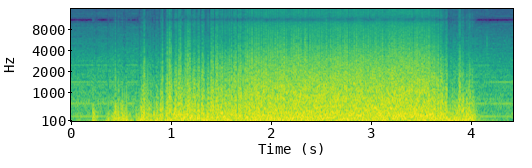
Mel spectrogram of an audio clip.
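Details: 2008 Goodman heat pump, coil looking frozen, outdoor unit in winter, reversing valve switching into defrost: sudden loud rushing whoosh for about three seconds, then back to a low hum; normal defrost changeover.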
